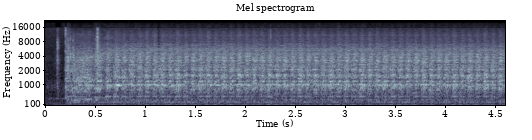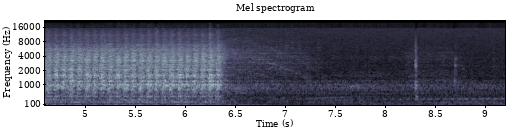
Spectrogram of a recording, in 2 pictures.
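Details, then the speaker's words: 2011 Ford F-150 5.0 Coyote, crank no start: starter cranks at an even steady chug about six seconds, never catches; scanner shows fuel pump circuit error, relay or corroded pump wire suspected; no fuel reaching engine. "somewhere our fuel pump has a fault whether it be a relay or maybe a corroded uh wire to the pump could be anything"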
